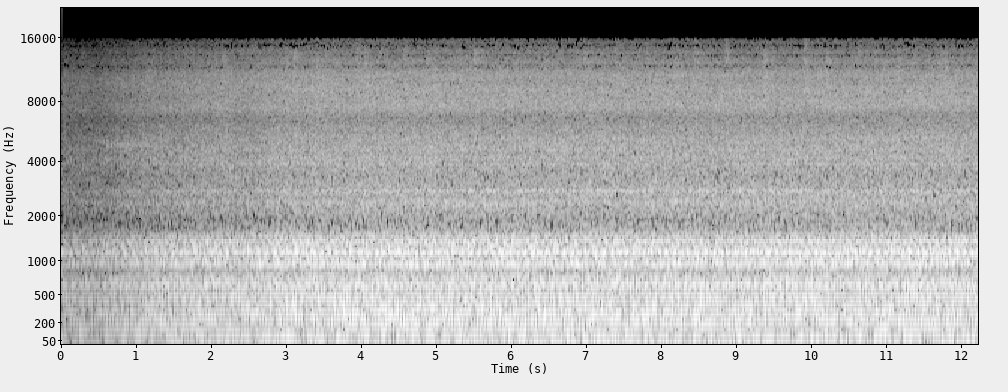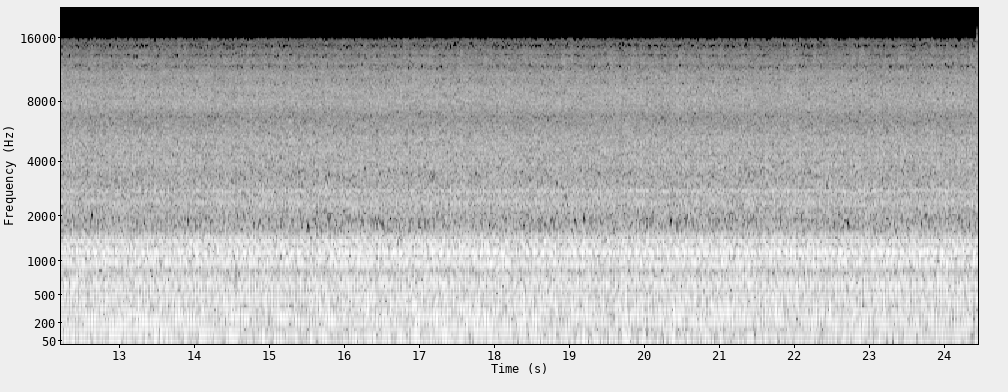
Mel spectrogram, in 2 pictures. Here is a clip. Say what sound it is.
Heat Station
Noise of an electric motor in a heating station
machine, electric, noise, motor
